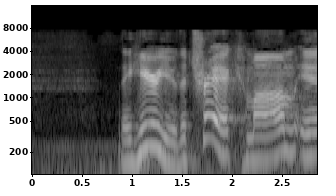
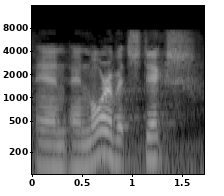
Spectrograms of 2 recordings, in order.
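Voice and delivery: ordinary delivery

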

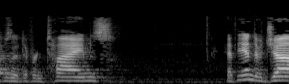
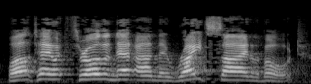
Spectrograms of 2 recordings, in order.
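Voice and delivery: louder, higher call with advice; 3 semitones higher, 7 dB louder than usual. Acted. Jesus calling from shore to the fishermen, raised voice. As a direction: call the tip out across the water.

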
